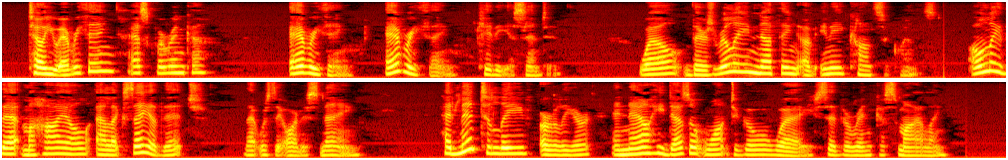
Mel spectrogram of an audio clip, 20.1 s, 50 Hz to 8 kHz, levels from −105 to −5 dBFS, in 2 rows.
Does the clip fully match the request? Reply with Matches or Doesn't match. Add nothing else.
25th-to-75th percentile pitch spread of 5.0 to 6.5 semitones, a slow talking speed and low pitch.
Doesn't match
